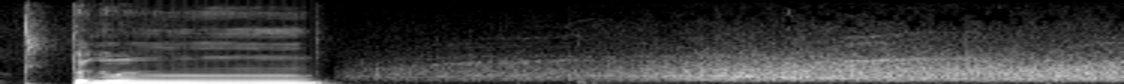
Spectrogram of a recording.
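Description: applause

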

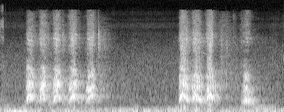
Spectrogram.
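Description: dog barking

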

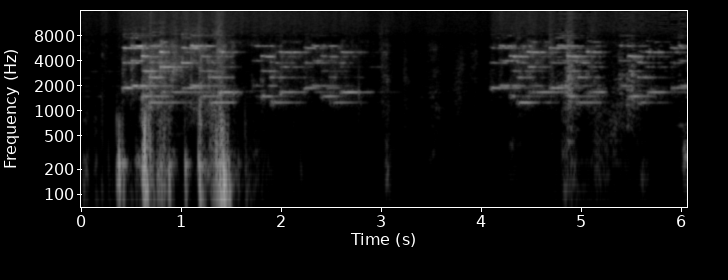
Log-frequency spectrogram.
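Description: mobile phone ringtone ringing

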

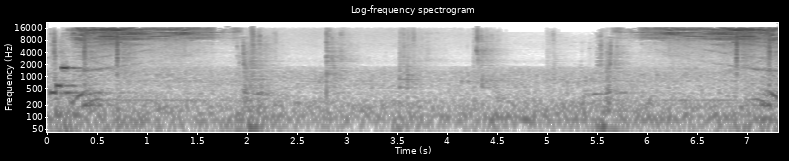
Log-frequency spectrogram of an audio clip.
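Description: door opening

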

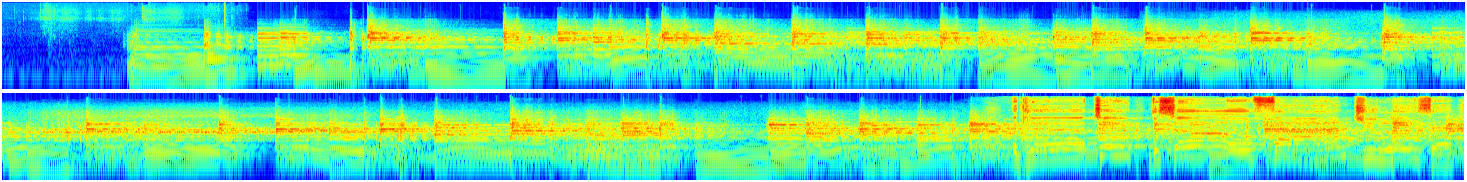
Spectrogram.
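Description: music

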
